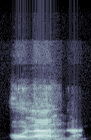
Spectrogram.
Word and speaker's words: Holanda: No, Holanda. Okay, Holanda. H, remember, you don't need to pronounce.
